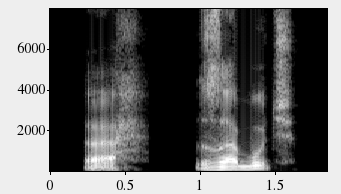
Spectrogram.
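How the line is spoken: Captain sighing. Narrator (Russian): капитан вздохнул

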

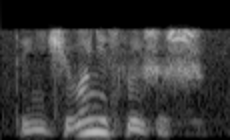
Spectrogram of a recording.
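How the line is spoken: Close many-voiced whisper. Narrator (Russian): Шепот, близкий, многоголосый шепот

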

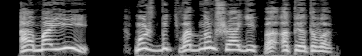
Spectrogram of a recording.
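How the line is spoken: Shrieking. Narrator (Russian): завизжал Рон

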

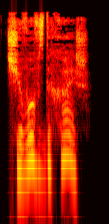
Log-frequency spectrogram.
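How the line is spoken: Plain. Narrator (Russian): спросила Ко

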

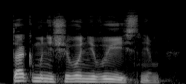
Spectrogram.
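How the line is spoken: Regretful. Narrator (Russian): сказала Катя сожалеющим тоном

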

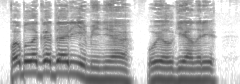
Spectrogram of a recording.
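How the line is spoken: Soft but insistent. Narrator (Russian): сказал он мягко, но тон его был настойчив, словно учитель обращался к непокорному ученику

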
